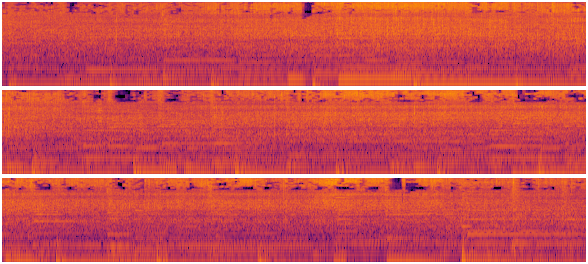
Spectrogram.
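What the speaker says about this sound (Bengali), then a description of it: "এবার দেবো পেঁয়াজ বাটা" Onion paste frying in a pan, a dense continuous sizzle with a steady low rhythmic rumble beneath it.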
